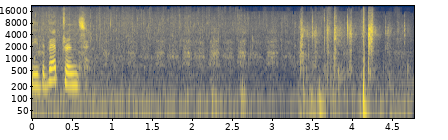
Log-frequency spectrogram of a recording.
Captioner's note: dog panting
